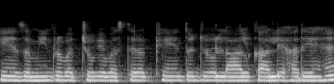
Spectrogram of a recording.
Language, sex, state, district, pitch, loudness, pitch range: Hindi, female, Chhattisgarh, Sukma, 185 Hz, -13 LUFS, 180-190 Hz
